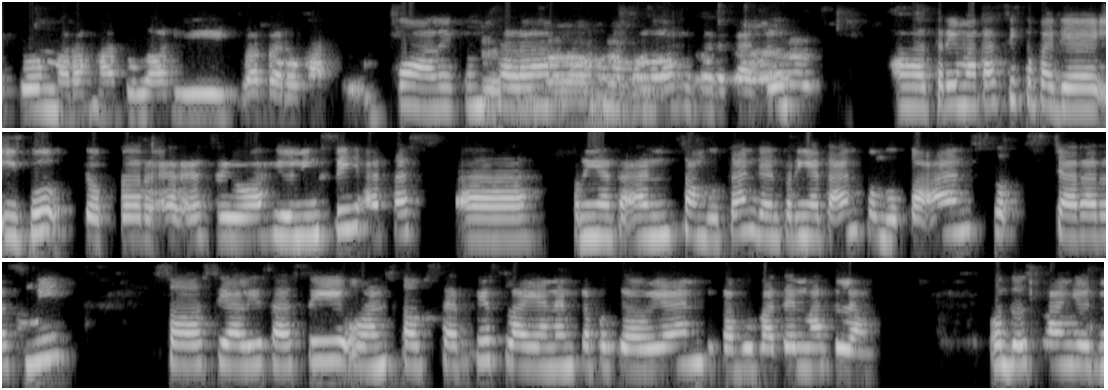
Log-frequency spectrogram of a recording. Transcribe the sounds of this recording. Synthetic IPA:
kʊmɾahmat̪ulaɦiwabaɾokat̪̚uwaːlekumsalaɾahmat̪ulaɦibaɾakat̪u | ʔət̪əɾimakasɪhkəpadaibud̥ɔk̚t̪ɔrɛ̰rɛsɾiwaɦjunɪŋsɪha̰t̪as | ʔə | pərɲat̪aʔansambut̪andanpərɲat̪aanpəmbukaʔansə̥t͡ʃaɾaɾəsmi | sosialisasiwanst̪ɔp̚sərfɪslajanankəpəɡawiandikabupat̪ɛnmaslam | ʔunt̪ʊk̚səlaɲd͡ʒut̪̚ɲ

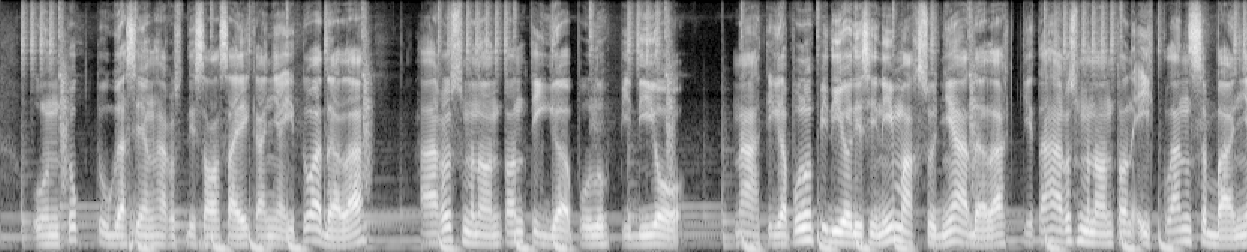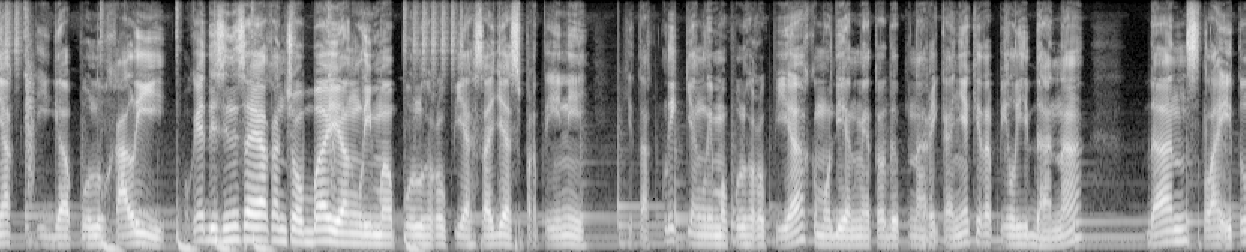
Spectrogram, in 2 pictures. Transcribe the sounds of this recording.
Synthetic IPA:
ʔunt̪ʊk̚t̪uɡasjaŋɦaɾʊsdisələsajkanɲait̪uadalah | haɾʊsmənɔnt̪ɔnt̪iɡapulʊhfidio | naht̪iɡapulʊhfideodisinimaksut̪̚ɲaːdalahkit̪aɦaɾʊsmənɔnt̪ɔnʔḭklansəbaɲak̚t̪iɡapulʊhkaliokedis̬inis̬ajaːkant͡ʃobajaŋlimapulʊhrupiahsad͡ʒasə̥pərt̪iːni | kit̪aklɪk̚jaŋlimapulʊhrupiahkəmudianmet̪odəpənaɾikanɲakit̪apilɪhdana | dansə̥t̪əlaɦḭt̪u

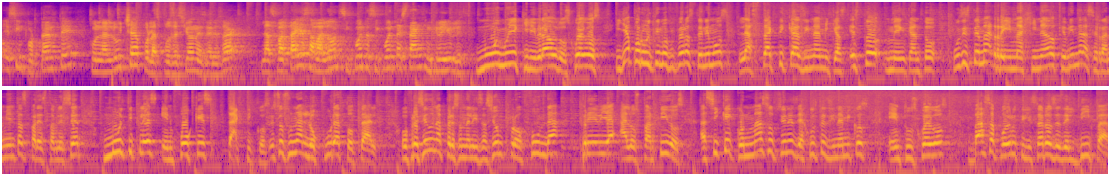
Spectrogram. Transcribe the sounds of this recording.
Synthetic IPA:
e̞simpo̞ɾt̪ant̪e̞ko̞nlalut͡ʃapo̞ɾlaspo̞s̬e̞sjo̞neseosea | lazβat̪aʝasaβalo̞nsiŋkwe̞nt̪asiŋkwe̞nt̪aest̪aniŋkɾeiβlesmujmuje̞kiliβɾað̞o̞elosxwe̞ɣ̞o̞s | iʝapo̞ɾult̪̬imofife̞ɾo̞st̪e̞nẽ̞mo̞s | last̪ak̚t̪ikazðinãmikase̞st̪o̞me̞ːŋkant̪o̞ | unsist̪e̞mare̞imaxinað̞o̞ke̞βɾĩnd̪alase̞ramjent̪aspaɾaest̪aβle̞se̞ɾ | mult̪iple̞se̞ɱfo̞ke̞st̪ak̚t̪iko̞sest̪oesunalo̞kuɾat̪o̞t̪al | o̞fɾesjenounape̞ɾso̞nalis̬asjo̞mpɾo̞fund̪a | pɾe̞βjaʔalo̞spaɾt̪iðo̞s | asike̞ko̞nmaso̞psjo̞nezðe̞axust̪e̞zðinãmiko̞se̞nt̪usxwe̞ɣ̞o̞s | basapo̞ð̞e̞ɾut̪ilisaɾlo̞zðe̞zðeld̪ipa

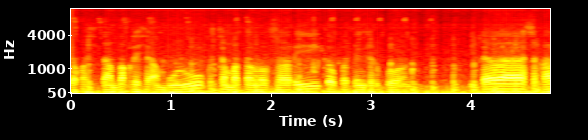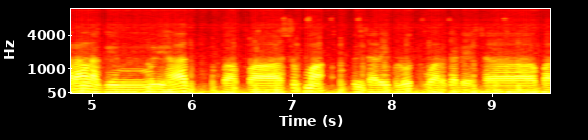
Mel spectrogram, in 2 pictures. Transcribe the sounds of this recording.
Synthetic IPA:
akasi̥t̪ampak̚dɛsaːmbulukət͡ʃamat̪anlɔsaɾikabupat̪ɛnd͡ʒərbɔnkit̪asəkaɾaŋlaɡiməliɦat̪̚bapasuk̚maʔpəɲt͡ʃaɾibəlʊt̪̚warɡadɛsaba

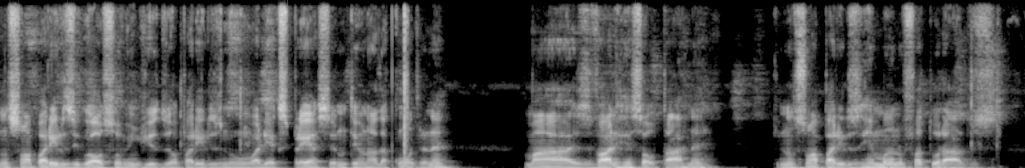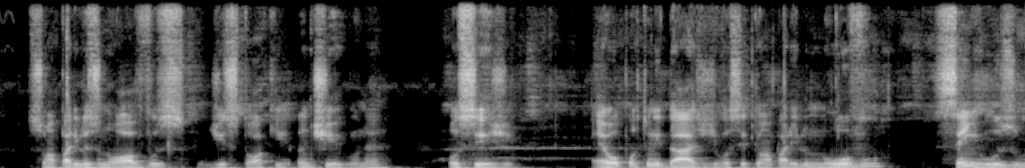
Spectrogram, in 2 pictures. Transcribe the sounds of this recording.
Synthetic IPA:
nɐ̃w̃sɐ̃w̃apaɾelʊziɡwawsõvẽnd͡ʒid̪ʊzaapaɾelʊznʊa̰liɛkspɾɛsewnɐ̃t̪ẽɲʊ̃nad̪ɐkõnt̪ɾɐnɛ | mɐzvalɪɦesa̰wt̪aɾnɛ | kɪnɐ̃w̃sɐ̃w̃apaɾelʊshemɐ̃nufat̪uɾa̰d̪ʊ̰sː | ɐ̃w̃apaɾelʲʊznɔvʊzd͡ʒɪːst̪ɔkɪɐ̃t͡ʃiɡʊ̰nɛ | owseʒɐ̰ | ɛ̰ɐopoɾt̪unid̪ad͡ʒɪd͡ʒɪvoset̪eɾũapaɾeʎʊnovʊ | sẽj̃uzʊ

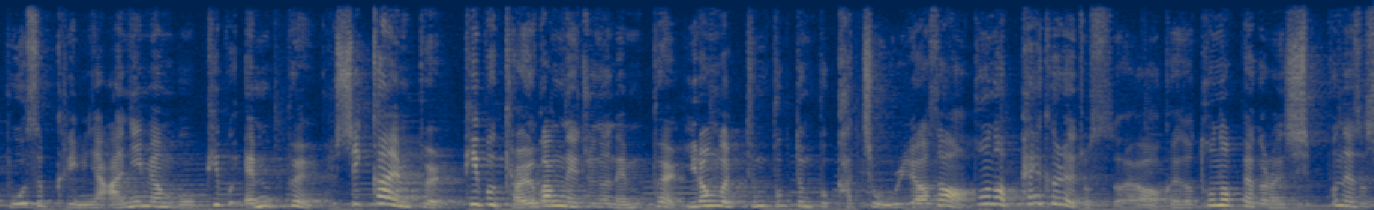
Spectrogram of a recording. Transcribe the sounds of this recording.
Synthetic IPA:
posʰɯp̚k͈ʰɯɾimiɲa̰ʔaɲimjʌnmwʌpʰibɯempʰɯɭɕ͈ʰikʰaempʰɯɭpʰibɯkjʌɭɡwaŋne̞d͡ʑunɯne̞mpʰɯɭiɾʌnɡʌɭtɯmp͈ʰuk̚t͈ɯmpʰuk̚k͈at͡ɕʰioʎːʌsʰʌtʰonʌpʰe̞ɡɯɾɦe̞d͡ʑʌs͈ʌjokɯɾe̞sʰʌtʰonʌpʰe̞ɡɯɭɯnɕʰip̚p͈unesʰʌ

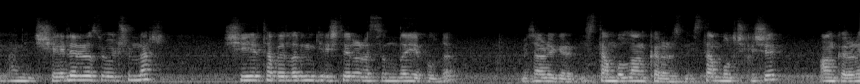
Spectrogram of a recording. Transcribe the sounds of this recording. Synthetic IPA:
haniʃejiɾlʲæɾaɾasɯø̞lʲt͡ʃʰynlʲæɾ̥ | ʃejiɾt̪ʰabalˠaɾɯnɟiɾiʃlʲeɾiaɾasɯnd̪ajapʰɯlˠd̪ɯ | meseanʲɛɟøɾeimist̪ʰanbulˠːaaŋkʰaɾaːɾasɯnd̪aist̪ʰanbulˠt͡ʃʰɯ̥kɯʃɯ | aŋkʰaɾan

